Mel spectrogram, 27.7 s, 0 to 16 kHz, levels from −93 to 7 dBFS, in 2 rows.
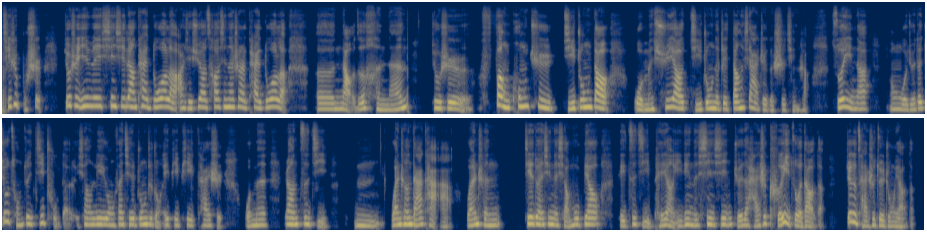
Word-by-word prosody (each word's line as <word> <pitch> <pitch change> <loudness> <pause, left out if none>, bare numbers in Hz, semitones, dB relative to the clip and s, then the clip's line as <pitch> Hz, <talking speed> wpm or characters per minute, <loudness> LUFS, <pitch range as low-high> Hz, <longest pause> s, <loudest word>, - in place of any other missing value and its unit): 其 265 - -3
实 330 +5 +1
不 320 - -12
是， - - -5 0.3
就 295 - +1
是 285 -2 0
因 275 +3 +3
为 275 0 +2
信 275 +2 0
息 270 0 -4
量 255 -3 +3
太 270 0 -1
多 245 +3 +2
了， 245 -5 +3
而 200 - -1
且 210 0 0
需 210 +5 -2
要 240 - +1
操 250 +2 -3
心 250 0 +1
的 250 0 +4
事 250 - -4
儿 235 -2 +1
太 215 +1 -2
多 240 +4 +2
了， 240 - 0 0.4
呃， 185 0 -2
脑 190 -2 0
子 190 +2 0
很 180 -6 -3
难 175 +8 +2 0.4
就 215 -1 +3
是 200 -3 +1 0.3
放 290 -8 +8
空 270 +4 +3
去 235 -7 0
集 195 +2 +2
中 245 +3 +6
到 230 -5 +5 0.3
我 175 -2 +1
们 165 +3 -1
需 240 +7 -2
要 225 -5 +4
集 180 -4 -6
中 200 +3 +3
的 200 - +2
这 190 -1 -2
当 205 +4 +3
下 220 -4 -3
这 170 -2 -6
个 150 - -9
事 165 +2 -6
情 - - -12
上。 - - -13 0.3
所 235 +2 +4
以 245 -3 +2
呢， 190 -1 -3 0.3
嗯， 180 0 -4
我 165 -1 -1
觉 165 +1 -4
得 200 - +3
就 300 +8 -2
从 190 -8 -4
最 220 +2 0
基 215 +4 -4
础 230 - -12
的， - - -13
像 200 -2 -1
利 205 - +4
用 200 -2 +2
番 200 +2 -1
茄 200 0 +1
钟 200 +2 +2
这 205 - 0
种 - - -6
app 185 -2 -5
开 175 -1 -7
始， 175 - -6 0.3
我 155 - -5
们 180 +2 0 0.2
让 210 -1 +3
自 210 0 +1
己， 205 -9 -9 0.4
嗯， 165 +2 -2 0.2
完 190 +1 +3
成 210 0 +6
打 195 -1 +3
卡， 175 -9 -5 0.2
完 180 +4 +4
成 190 -2 -1 0.3
阶 220 - +5
段 220 -2 +4
性 205 0 +2
的 185 - -1
小 180 - -4
目 195 +3 +1
标， 205 0 +1 0.3
给 160 - -2
自 155 +7 -3
己 205 - -7
培 170 - -5
养 190 -5 -1
一 160 - -6
定 195 +2 +1
的 175 - -2
信 200 +3 +1
心， 200 0 -1
觉 160 -6 -2
得 185 - 0
还 165 -3 -5
是 225 - +1
可 215 -4 -1
以 260 - +6
做 175 -7 0
到 155 +1 -1
的， - - -15 0.3
这 - - +2
个 280 - +5
才 165 -9 -4
是 185 - -2
最 175 -1 0
重 150 -1 -6
要 130 -2 -4
的。 - - -19
200 Hz, 275 characters per minute, -24 LUFS, 180-230 Hz, 0.4 s, 放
